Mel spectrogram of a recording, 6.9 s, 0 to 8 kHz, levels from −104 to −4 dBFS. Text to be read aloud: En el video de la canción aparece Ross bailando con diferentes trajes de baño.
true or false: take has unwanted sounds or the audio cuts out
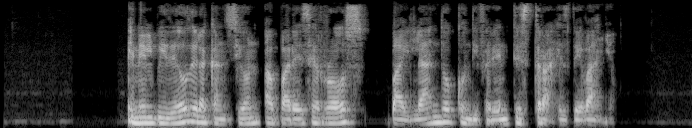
false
